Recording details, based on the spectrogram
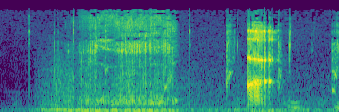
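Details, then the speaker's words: Cartoon soundtrack (The Simpsons), kids' burping contest: a drawn-out, rasping burp followed by a short loud belch. "what are you kids doing now we're having a contest mom what we're having a burp contest mom well knock it off i do not allow burping in this house"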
